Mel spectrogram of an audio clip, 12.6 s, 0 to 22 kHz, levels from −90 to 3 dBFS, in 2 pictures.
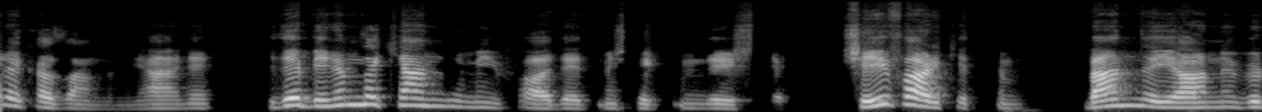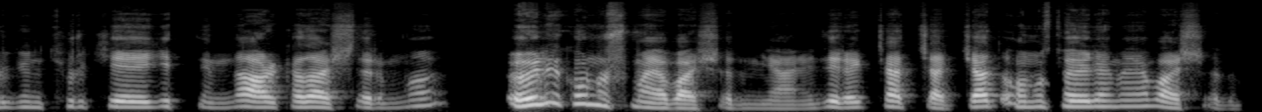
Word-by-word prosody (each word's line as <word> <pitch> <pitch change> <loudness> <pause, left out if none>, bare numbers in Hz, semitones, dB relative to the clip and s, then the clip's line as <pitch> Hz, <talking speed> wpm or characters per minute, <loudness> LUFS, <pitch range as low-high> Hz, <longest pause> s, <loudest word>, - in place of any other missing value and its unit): kazandım 140 -8 -8
yani. 145 +2 -8 0.3
Bir - - -17
de 250 0 +5
benim 255 +5 +1
de 280 - +1
kendimi 225 -8 -1
ifade 150 -2 -5
etme 155 +2 -14
şeklim 150 0 -15
değişti. 150 - -8 0.3
Şeyi 215 +8 +3
fark 215 -10 +6
ettim: 155 -2 -17 0.3
Ben 235 +5 +6
de 210 - -1
yarın 180 -1 +2
öbür 185 0 -5
gün 180 0 -14
Türkiye'ye 195 -1 -3
gittiğimde 200 -2 -13
arkadaşlarımla 185 - 0 0.3
öyle 265 +8 +6
konuşmaya 235 - -2
başladım. 145 -1 -3
Yani 140 +1 -13
direkt 185 -2 -2
çat 200 -1 -1
çat - - -4
çat 205 +1 +3
onu 200 0 -6
söylemeye 210 +2 -2
başladım. 155 - -5
185 Hz, 155 wpm, -23 LUFS, 155-210 Hz, 0.3 s, fark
